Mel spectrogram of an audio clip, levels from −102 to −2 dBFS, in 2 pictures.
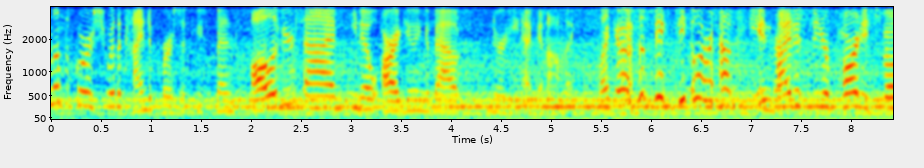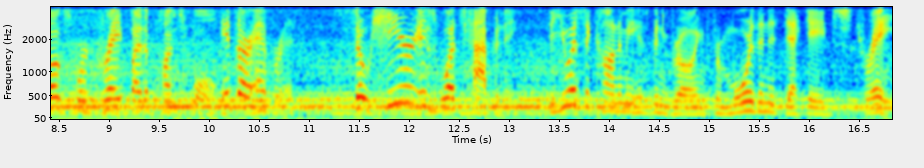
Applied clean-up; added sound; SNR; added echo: none; Insect; 6 dB; none.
